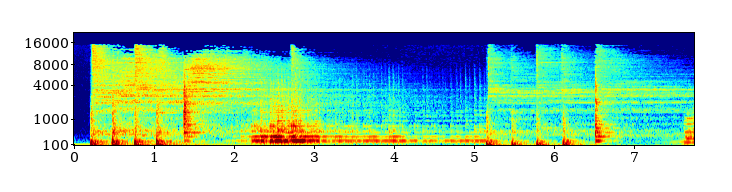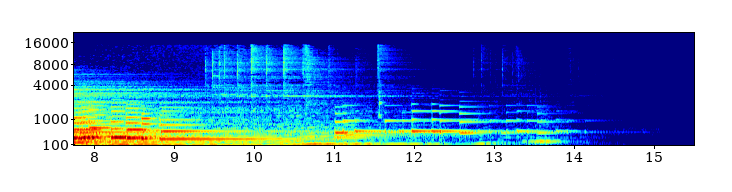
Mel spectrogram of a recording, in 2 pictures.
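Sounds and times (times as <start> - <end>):
drum solo: 0.2 - 12.0.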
